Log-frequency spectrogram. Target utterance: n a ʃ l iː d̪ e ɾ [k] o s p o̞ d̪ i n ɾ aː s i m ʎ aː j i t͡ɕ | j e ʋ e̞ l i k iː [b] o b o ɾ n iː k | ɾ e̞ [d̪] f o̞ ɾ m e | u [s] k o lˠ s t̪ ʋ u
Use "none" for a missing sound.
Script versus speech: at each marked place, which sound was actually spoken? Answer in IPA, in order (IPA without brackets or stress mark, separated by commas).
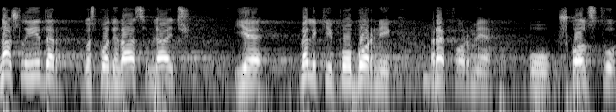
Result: ɡ, p, none, ʃ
